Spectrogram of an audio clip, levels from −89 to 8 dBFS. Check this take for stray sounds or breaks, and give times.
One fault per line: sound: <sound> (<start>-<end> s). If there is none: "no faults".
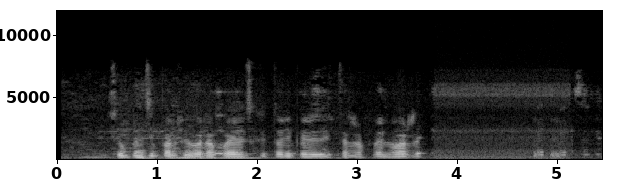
sound: laugh (4.8-5.1 s)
